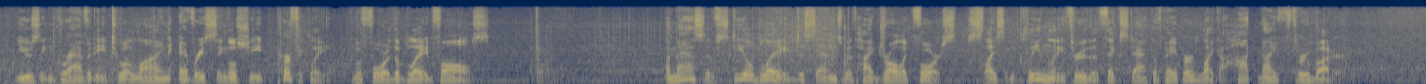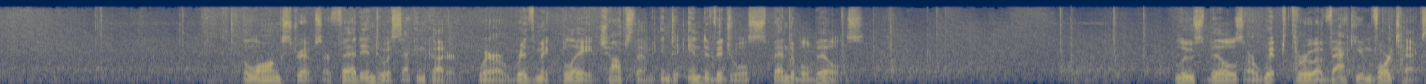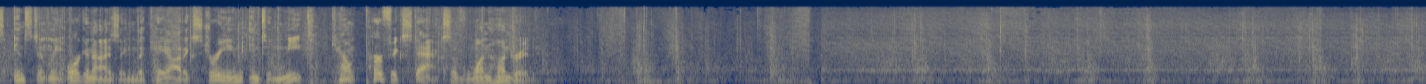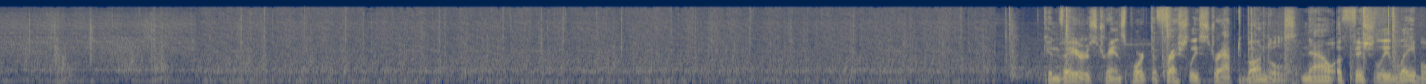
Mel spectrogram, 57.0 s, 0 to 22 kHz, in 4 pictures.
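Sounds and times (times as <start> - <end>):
machine whir: 0.0 - 57.0
machinery humming: 0.0 - 57.0
rhythmic mechanical clicking: 24.8 - 57.0.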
